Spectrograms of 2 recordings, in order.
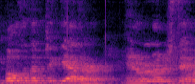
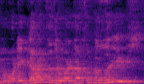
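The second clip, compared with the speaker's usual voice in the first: normal talking voice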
